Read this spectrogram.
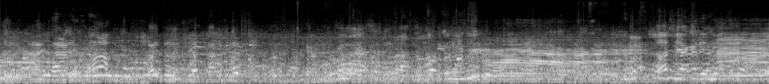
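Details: Young Sahiwal bull and heifer calves at a cattle market in Natore, Bangladesh, on 5 July 2025; a few drawn-out, wavering moos rise through dense crowd chatter and haggling voices late in the stretch.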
